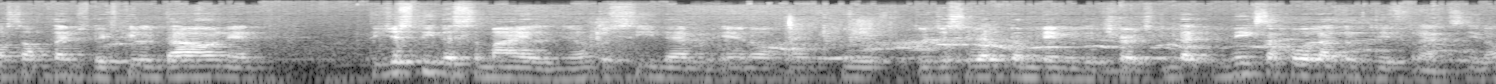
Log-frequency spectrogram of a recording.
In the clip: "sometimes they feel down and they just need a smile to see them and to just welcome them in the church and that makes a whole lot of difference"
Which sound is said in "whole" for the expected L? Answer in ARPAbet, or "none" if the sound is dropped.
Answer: W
